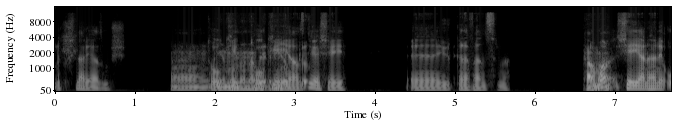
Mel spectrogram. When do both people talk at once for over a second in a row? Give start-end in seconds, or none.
2.0-3.2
